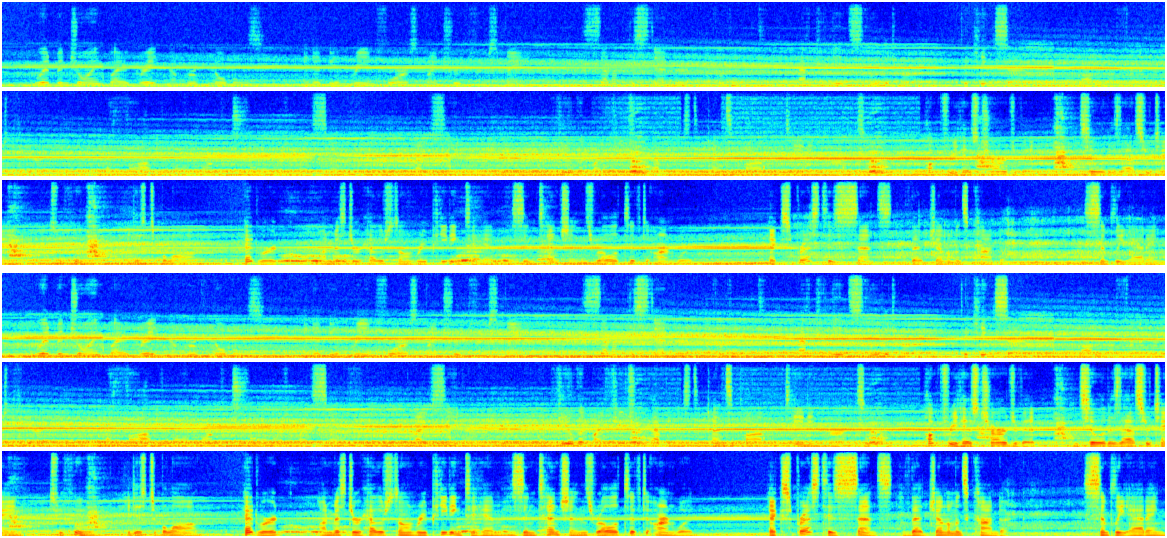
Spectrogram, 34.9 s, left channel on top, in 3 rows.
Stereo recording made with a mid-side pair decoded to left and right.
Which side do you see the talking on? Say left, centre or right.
right.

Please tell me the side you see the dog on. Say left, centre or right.
left.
